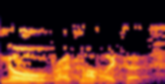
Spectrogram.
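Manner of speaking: low, slow, sighing delivery. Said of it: "tell you with a sigh".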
